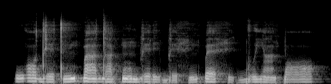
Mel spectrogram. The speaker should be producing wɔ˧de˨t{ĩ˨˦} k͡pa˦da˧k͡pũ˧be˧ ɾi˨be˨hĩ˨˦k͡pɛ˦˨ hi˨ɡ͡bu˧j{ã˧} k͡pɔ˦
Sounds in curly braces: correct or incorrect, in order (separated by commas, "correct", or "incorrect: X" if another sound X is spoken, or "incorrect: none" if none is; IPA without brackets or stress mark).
correct, correct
